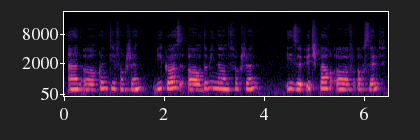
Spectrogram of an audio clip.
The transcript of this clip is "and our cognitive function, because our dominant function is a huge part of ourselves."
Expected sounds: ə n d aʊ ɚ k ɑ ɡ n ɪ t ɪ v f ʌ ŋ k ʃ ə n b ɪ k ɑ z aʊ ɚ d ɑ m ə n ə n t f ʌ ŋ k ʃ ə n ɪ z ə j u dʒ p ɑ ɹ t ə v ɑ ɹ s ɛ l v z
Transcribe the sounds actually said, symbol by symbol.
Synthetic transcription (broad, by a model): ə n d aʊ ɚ k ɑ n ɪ t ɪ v f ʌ ŋ k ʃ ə n b ɪ k ɑ z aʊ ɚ d ɑ m ə n ə n t f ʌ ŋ k ʃ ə n ɪ z ə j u tʃ p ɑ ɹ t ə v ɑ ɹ s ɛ l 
